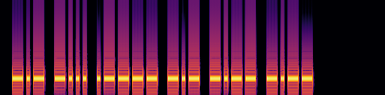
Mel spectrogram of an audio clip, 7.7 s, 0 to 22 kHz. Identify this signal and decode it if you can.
Morse code, heard as a keyed tone, about 17 wpm, 700 Hz. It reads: KB1KYY
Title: USA Callsign DE Callsign - 6 Characters - 17wpm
